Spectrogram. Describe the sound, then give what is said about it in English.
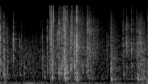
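Crackly crinkling of plastic candy wrappers as the candy is put away, a burst of irregular rustles that swells and fades over a second or so, with no talking. “I'm gonna put away the candy. I'm gonna put it away here.”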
